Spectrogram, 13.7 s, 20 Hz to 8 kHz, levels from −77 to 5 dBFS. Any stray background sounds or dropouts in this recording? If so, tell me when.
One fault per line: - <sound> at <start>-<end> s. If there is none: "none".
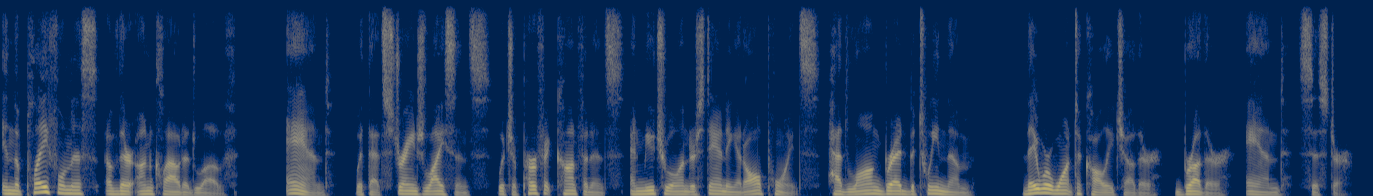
none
